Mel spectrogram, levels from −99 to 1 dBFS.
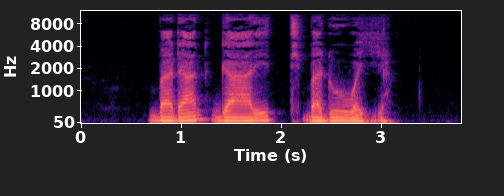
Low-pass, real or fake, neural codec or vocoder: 10.8 kHz; real; none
